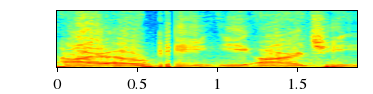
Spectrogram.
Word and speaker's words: Roberge: It's Roberge.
